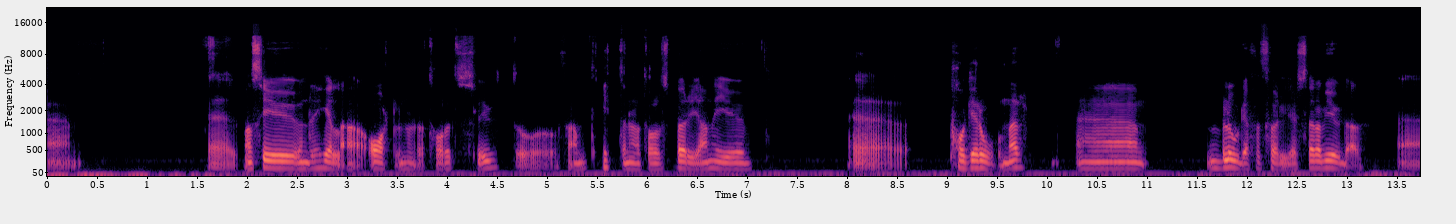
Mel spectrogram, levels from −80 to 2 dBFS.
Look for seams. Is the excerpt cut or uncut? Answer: cut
